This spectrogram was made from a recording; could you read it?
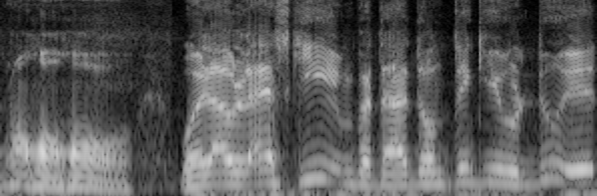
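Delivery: clumsy fake French accent. Showing a French accent after the daughter asks: bad French accent. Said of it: "I can't do a real French accent".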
